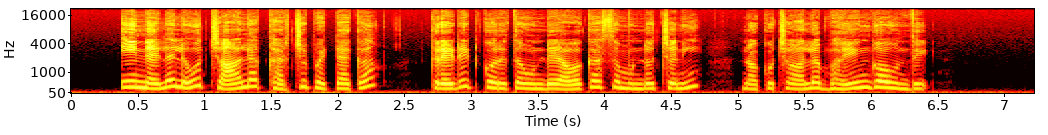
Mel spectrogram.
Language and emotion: Telugu, fearful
